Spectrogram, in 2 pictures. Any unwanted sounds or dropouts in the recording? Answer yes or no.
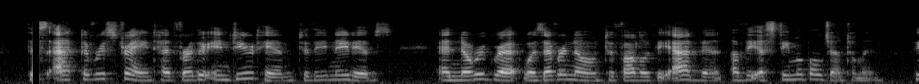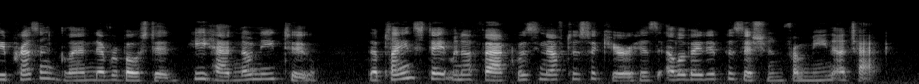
yes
